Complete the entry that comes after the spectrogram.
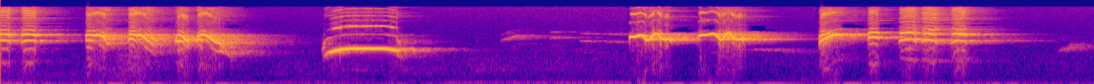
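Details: Orange-headed thrush singing, played to provoke a bird into replying with continuous 'gacor ngeplong' song: dense, high chattering and warbled phrases broken by one clear downslurred whistle, in four loud bursts with short pauses.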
